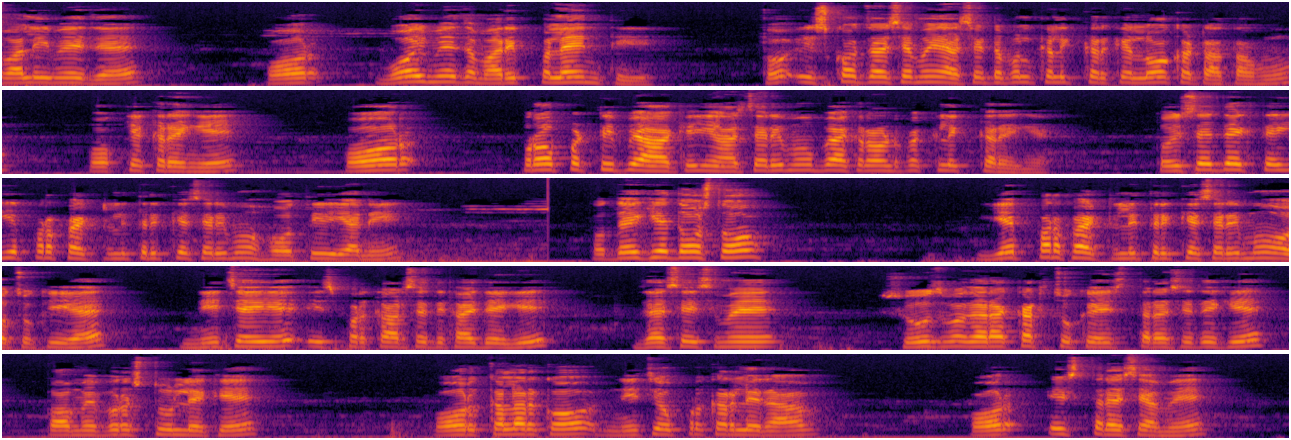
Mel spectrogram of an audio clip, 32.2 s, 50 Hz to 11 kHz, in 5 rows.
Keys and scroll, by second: 16.1 space.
